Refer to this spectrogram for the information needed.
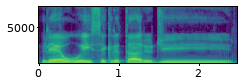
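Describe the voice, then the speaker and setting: A man in his forties from Rio de Janeiro with a softened carioca accent, a jiu-jitsu master telling his story as a podcast guest. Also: medium pitch, completely flat delivery, clean tone, no room sound, studio quality. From Rio de Janeiro, Brazil. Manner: quick, warm storytelling. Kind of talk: interview storytelling.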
